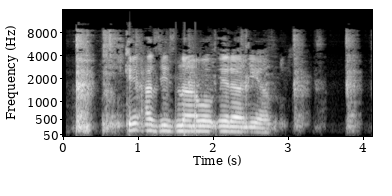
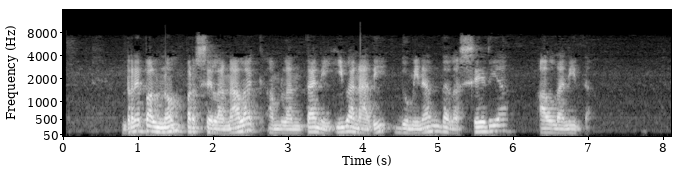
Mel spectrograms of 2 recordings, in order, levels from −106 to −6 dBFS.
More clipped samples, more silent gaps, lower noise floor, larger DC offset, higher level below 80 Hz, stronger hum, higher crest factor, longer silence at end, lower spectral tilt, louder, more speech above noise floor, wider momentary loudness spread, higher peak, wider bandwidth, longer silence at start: neither; neither; second, -53 dBFS vs -60 dBFS; neither; about the same, -58 dBFS vs -56 dBFS; neither; about the same, 16 dB vs 16 dB; second, 0.2 s vs 1.1 s; second, -4 dB/octave vs -7 dB/octave; about the same, -15 LUFS vs -16 LUFS; second, 38 dB vs 44 dB; first, 19 LU vs 9 LU; about the same, 0 dBFS vs 0 dBFS; first, 9.4 kHz vs 7.6 kHz; second, 0.15 s vs 0.8 s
